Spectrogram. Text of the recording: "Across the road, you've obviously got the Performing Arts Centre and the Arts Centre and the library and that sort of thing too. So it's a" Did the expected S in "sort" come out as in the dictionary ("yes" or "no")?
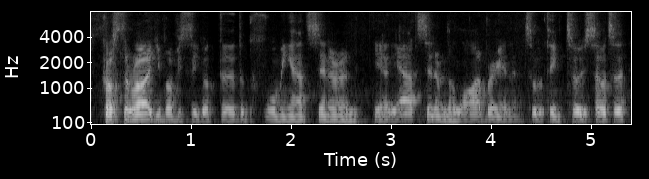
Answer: yes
